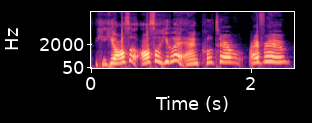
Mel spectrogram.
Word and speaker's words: Coulter: But anyways, he also he let Ann Coulter write for him.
